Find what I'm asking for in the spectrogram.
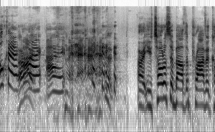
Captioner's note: chuckling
